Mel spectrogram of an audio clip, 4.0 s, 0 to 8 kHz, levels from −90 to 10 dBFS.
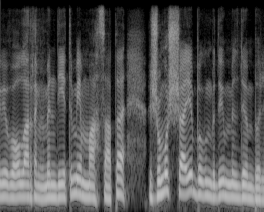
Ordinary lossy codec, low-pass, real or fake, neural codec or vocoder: none; 7.2 kHz; fake; codec, 16 kHz, 1 kbps, X-Codec, HuBERT features, trained on LibriSpeech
